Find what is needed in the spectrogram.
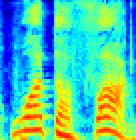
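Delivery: very high, slow, drawn-out "what the fuck"; stunned disbelief. Retold or imitated. Rob hearing the singer's demo, high slow disbelief. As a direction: stretch it out way up high in shock. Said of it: "Rob's like".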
